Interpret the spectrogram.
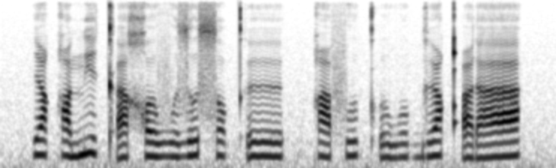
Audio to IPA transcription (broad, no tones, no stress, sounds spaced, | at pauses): e q ɔ mʲ e kʼ a χ ʊ v ʊ z ʊ s ɔ kʼ ø | q a f ʊ kʼ ʊ w o ɡ ø qʼ ø ɾ a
